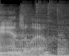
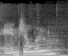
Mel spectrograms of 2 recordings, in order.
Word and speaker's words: Angelou: community and the collective past it's not Maya Angelo Maya Angelou not Maya Angelou is it Maya Angelou today's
